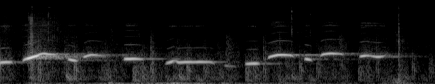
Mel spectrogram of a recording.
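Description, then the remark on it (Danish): A man whistles a wandering tune in a utility room after coming home from work, steady and clear, the melody gliding between a few notes over several seconds, with faint clatter beneath. “Jeg kan høre ham fløjte ude i bryggerset.”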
